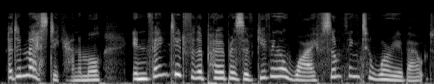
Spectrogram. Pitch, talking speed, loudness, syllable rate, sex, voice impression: 275 Hz, 205 wpm, -17 LUFS, 7.4 syllables/s, female, feminine, adult-like, slightly relaxed, powerful, bright, soft, slightly raspy, intellectual, calm, friendly, reassuring, elegant, slightly lively, kind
